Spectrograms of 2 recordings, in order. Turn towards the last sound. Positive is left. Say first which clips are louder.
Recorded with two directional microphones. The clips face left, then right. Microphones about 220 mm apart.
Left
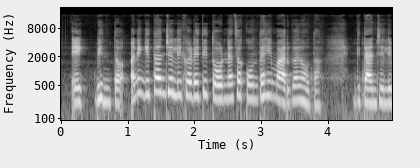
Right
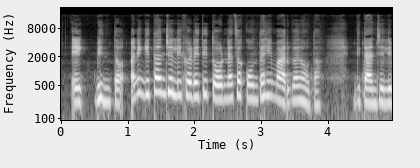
# right 3 dB
turn(degrees=-40)  # may be behind; listen again after turning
